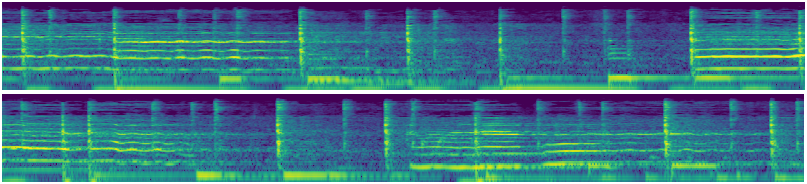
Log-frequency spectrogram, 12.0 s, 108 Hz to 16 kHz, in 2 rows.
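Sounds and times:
bass line: 0.0 - 12.0
sparse drum ticks: 0.0 - 12.0.

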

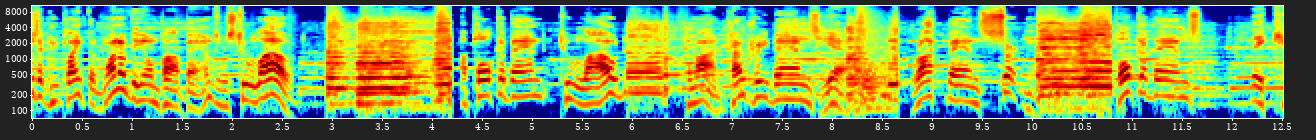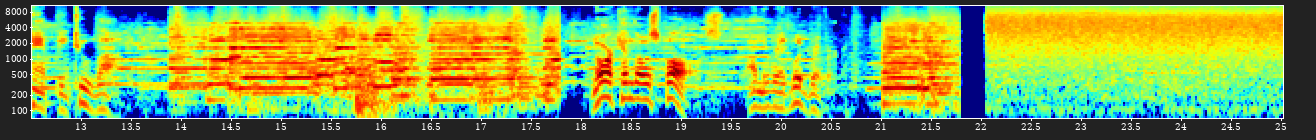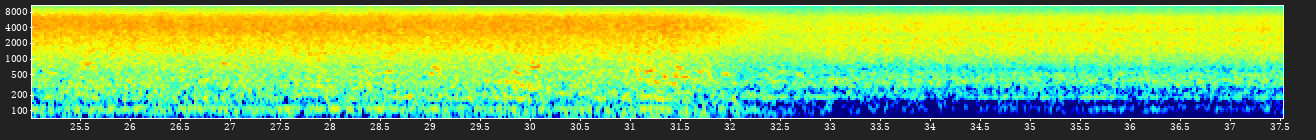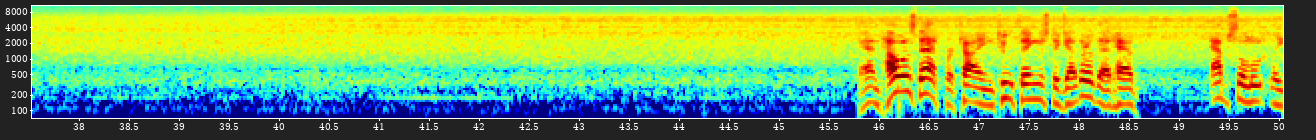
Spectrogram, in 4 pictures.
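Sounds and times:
waterfall rushing: 22.1 - 50.0.

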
